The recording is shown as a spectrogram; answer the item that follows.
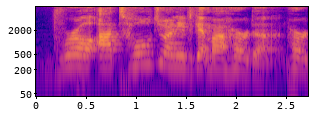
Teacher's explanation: a feature in African American English in places like St. Louis and Memphis called the near-square nurse merger, or R centralization.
